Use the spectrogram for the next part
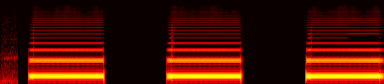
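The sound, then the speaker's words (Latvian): Three evenly spaced telephone busy-signal tones heard on a phone call after a beep, each a steady electronic beep lasting about a third of a second with equal gaps between, clear with no voices. “Telefonā atskanēja pīkstens un saraustīts signāls.”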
